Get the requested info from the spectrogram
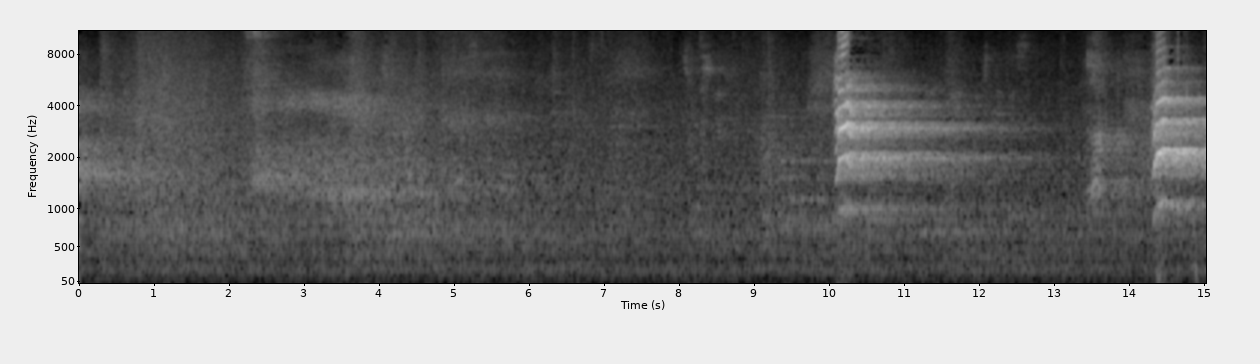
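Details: Captive belugas Gray, Nana and Mirai training at Port of Nagoya Public Aquarium on 7 June 2022: soft murmuring background, then two loud harmonic squeals, rising sharply at the onset, some four seconds apart near the end.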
